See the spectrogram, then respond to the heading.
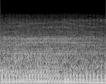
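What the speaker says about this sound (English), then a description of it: "Seems to be running really smooth, warming up a little bit." A Suzuki King Quad ATV engine idles loud and close, a smooth steady mechanical hum with an even pulsing rhythm and no revving.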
